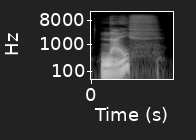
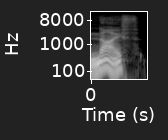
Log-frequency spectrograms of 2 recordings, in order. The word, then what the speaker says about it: knife: Quand un mot commence par KN, on oublie le K, on attaque directement la prononciation avec le son du N.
